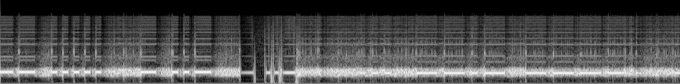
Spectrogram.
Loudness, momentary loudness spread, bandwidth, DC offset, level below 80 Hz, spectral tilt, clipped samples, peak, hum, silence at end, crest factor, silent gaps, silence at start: -7 LUFS; 3 LU; 10.5 kHz; 2%; -44 dBFS; -4 dB/octave; 2%; 0 dBFS; none; 0 s; 6 dB; none; 0 s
